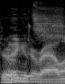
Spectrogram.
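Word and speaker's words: Duralumin: I think it's Duralamin. Super cool. That sounds a lot better than what I've been saying. That's how the audiobook says it, Duralamin. We'll go by audiobook pronunciation rules.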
